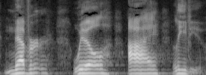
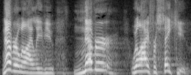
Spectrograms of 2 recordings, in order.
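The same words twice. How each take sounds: First: Very slow, word by word; slow solemn promise. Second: Loud, punched NEVER; emphatic promise. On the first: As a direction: draw out every word of the promise. Quotes God's promise word by word. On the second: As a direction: proclaim it, hitting each NEVER hard. Repeats the promise with force. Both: Shown as a demonstration.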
